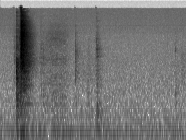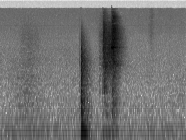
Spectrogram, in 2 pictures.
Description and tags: Opening-and-closing-old-wardrobe
Opening my old wardrobe, squeaky sound. The closing is much more quiet.
closing, opening, clothing-and-accessories, wardrobe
